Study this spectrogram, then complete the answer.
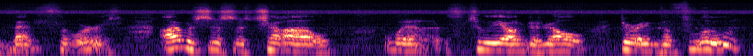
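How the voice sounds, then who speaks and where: A woman's very slow, fairly even delivery with long, frequent pauses and audible room echo. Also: medium pitch for a woman. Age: 90s. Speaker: church elder being interviewed. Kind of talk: interview. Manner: halting.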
